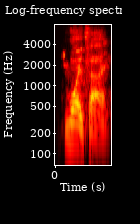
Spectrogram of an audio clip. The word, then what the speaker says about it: Muay Thai: Is that how you pronounce it? Muay Thai.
